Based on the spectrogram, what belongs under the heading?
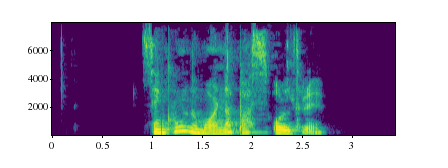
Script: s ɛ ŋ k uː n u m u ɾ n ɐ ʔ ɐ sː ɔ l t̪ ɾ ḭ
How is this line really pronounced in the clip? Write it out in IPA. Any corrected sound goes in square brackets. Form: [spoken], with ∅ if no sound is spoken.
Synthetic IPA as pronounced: s ɛ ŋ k uː n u m [ɔ] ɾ n ɐ [p] ɐ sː ɔ l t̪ ɾ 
